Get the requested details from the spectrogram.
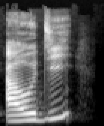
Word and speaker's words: Audi: Après, il y a aussi Audi, que l'on devrait normalement prononcer Audi, mais encore Opel ou Porsche.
